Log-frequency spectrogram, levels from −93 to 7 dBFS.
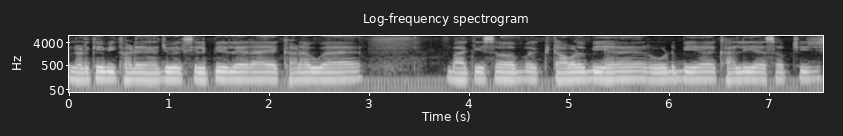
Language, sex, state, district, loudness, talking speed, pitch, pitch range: Hindi, male, Bihar, West Champaran, -15 LUFS, 215 wpm, 130 Hz, 125-135 Hz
